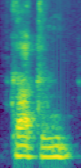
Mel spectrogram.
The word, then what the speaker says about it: Katyn: terms with this massacre, generally known as Katyn, that's the Slavic pronunciation, unless they came to terms with that, they would never more normalize relations with Eastern Europe.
